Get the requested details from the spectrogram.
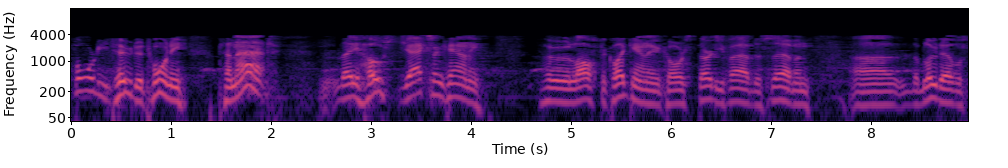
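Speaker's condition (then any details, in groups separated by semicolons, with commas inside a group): No condition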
